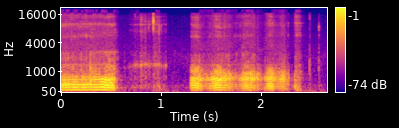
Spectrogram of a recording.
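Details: A dog making weird, funny sounds indoors: a sustained harmonic moan with wavering pitch, a pause, then a longer warbling, yodel-like run of rising and falling vocal notes.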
